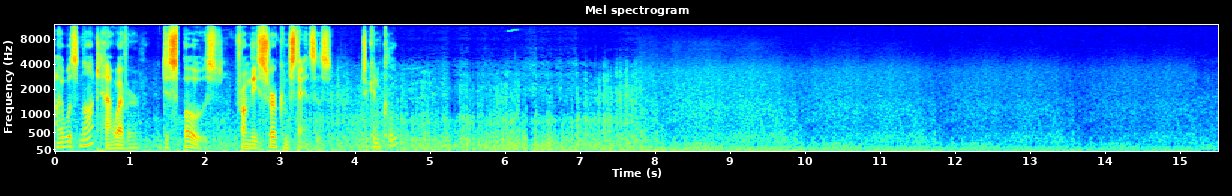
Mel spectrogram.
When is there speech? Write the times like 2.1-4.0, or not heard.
0.0-4.6.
